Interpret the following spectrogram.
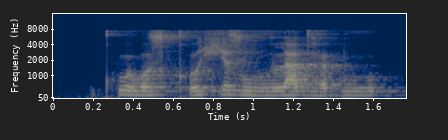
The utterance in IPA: kʷʰawozkʼʊ çəzwo̤ ladʱœɓṳ

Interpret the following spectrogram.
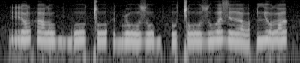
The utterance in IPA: rølˠhəːlˠuːbə boːǀoːhøb ɭoːzoːb hʊǀoː zuɐ̯ zɘːlˠ | lʲu lˠə

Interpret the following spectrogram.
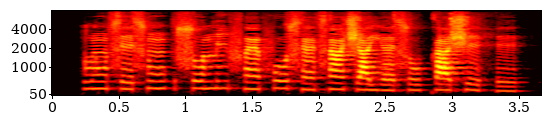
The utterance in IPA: lũ˧se˧sũ˦ | so˦ni˦ fɛ̃˧fo˦ sɛ̃˧sã˦ʃa˧ jɛ˨so˧ka˦ ʃe˦˨ he˨

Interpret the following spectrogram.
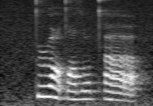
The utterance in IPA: tɹotˤozˤut̪ʰaː

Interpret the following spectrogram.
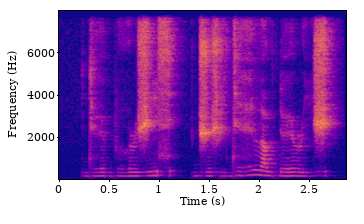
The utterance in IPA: dʱøbʱo̤ɹʒis | d͡ʒøʒɾi̤dʱɛ̤ðɑw ɗøɹi̤ʒ

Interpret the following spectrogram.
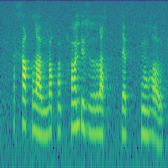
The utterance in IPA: xaqlaʊ̯ŋuqũ qʰũlʲɾuzlːɑstːɛ pːũʁɔʊ̯

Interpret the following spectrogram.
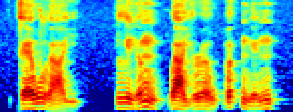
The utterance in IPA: kɛ˧˥w la˨˩j | li˨˩˦ə̯ŋə˨˩k̚la˨˩j ɹə˨˩˨w ɓə˦˥k̚ŋe˧˥ŋ

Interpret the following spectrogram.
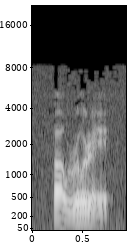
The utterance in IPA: ʌ˨wɭu˦ɭe˨

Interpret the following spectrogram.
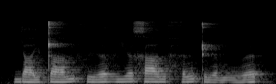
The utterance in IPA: ja˨˩˨jʈa˨˩˦m fɨ˨˩˦ə̯vi˧˥ə̯ xa˧nhə˧˥ŋ ʈɨ˨˩ə̯ mu˨˩˦ə̯

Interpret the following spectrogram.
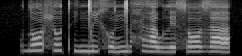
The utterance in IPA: dɔ ɬotʼi̤ ŋ͡ǀixoŋ͡ǀi̤ħ ɦawlɪ sɔ za

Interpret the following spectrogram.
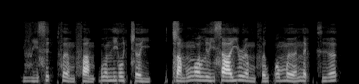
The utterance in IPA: vi˨˩˨sɨ˦˥t̚fəː˨˩˨mfa˨˩˨m ɓo˧njo˧ cə˨˩j | ca˨˩˦mŋɔ˧ lɨ˨˩˦jsaː˧˥j ɹə˨˩mfə˧wɓɔ˧˥ məː˨˩˦nɛ˨˩k̚ xɨ˧˥ə̯

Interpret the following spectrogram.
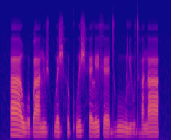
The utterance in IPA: aːwoɓaːnʉʒ kʷɛʒhə kʷʼeʒhɛ lexɛː dʱuːlʲuːdʱa na

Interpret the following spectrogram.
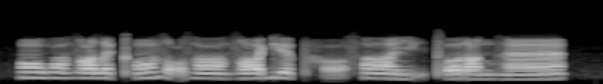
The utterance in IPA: ɔ̃wɑ̃zˤɑlɪ kʼɔ̃zɔ̰zˤɑ̃ː zˤɜɡʲɜ pʰɑ̰sˤæ̃ːjḭ tʼɔɾɑ nzæ̃

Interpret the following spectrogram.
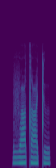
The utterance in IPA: vɔtˤɪːtʊ

